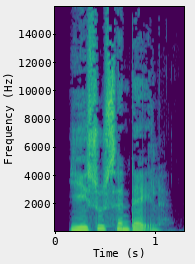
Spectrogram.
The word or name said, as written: jesussandal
